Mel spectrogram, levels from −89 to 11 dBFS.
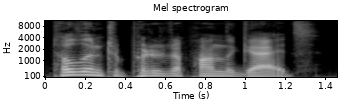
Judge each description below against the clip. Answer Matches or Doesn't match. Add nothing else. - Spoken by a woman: Doesn't match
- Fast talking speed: Matches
